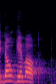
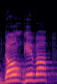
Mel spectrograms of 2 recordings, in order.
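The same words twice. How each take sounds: First: Said in the usual way. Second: Louder, higher, emphatic rallying cry; like you mean it. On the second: Shown as a demonstration. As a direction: belt it out with full conviction. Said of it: "say it like you mean it".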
